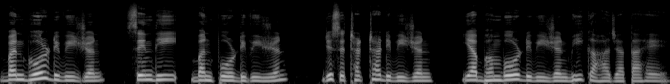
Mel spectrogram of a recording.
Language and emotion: Urdu, neutral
